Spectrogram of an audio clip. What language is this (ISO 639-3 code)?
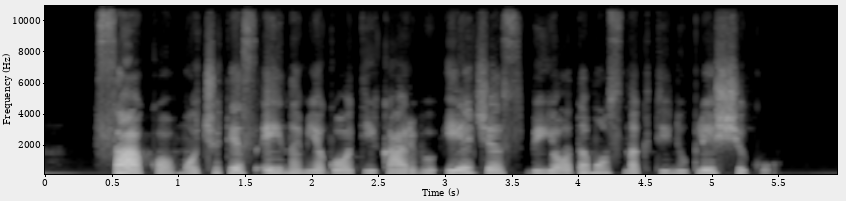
lit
